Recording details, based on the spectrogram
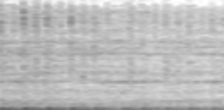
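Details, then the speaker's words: Jaguar (owner's dad's car) at a rough idle with a regular stumble in the exhaust beat; spark issue suspected, exhaust also sounds like it's blowing; misfire, running on five cylinders. "It runs very sweetly, doesn't it? On five. Thinks it's an Audi."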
